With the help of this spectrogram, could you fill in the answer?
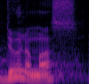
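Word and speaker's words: dunamis (δύναμις): This word power comes from the ancient Greek word pronounced dunamis, but it's spelled dynamis, and it's where we get the word dynamite.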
